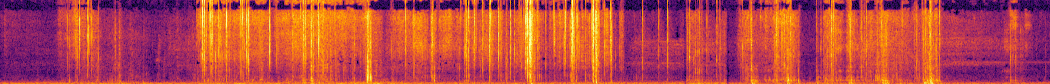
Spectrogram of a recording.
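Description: Paper-and-foil wrapper of a dark chocolate bar crinkling and tearing as it is handled, in irregular crackles and snaps that pick up about three seconds in.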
